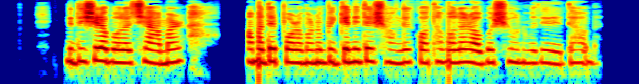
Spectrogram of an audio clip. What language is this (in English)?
Bangla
